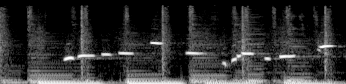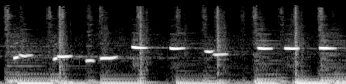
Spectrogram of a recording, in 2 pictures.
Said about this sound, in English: I love to whistle, 'cause it makes me merry, makes me feel so very. I love to whistle everywhere I go.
